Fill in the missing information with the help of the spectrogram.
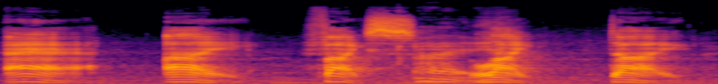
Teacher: the diphthong in face starts real low down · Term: face lowering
